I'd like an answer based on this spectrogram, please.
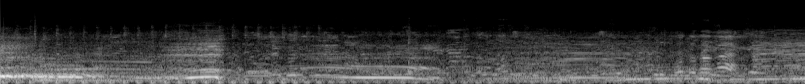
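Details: Crossbred farm bulls being bought and sold at Ambari market, Parbatipur, Dinajpur, on 2 January 2024; drawn-out low moos waver beneath background music and busy market chatter.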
